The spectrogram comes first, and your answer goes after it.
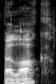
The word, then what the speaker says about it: Baloch: It's pronounced Baloch like chocolate.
